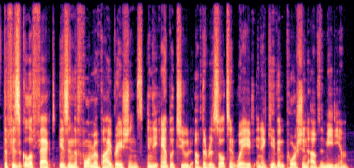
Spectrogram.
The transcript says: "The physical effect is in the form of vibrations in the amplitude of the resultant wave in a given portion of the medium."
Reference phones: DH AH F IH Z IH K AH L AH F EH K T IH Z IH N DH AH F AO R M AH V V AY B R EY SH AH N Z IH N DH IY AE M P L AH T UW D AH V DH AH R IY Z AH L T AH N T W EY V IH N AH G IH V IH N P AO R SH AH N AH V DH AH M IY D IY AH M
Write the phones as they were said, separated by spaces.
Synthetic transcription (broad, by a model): DH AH F IH Z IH K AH L AH F EH K T IH Z IH N DH AH F AO R M AH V V AY B R EY SH AH N Z IH N DH IY AE M P L AH T UW D AH V DH AH R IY Z AH L T N T W EY V IH N AH G IH V IH N P AO R SH AH N AH V DH AH M IY D IY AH M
